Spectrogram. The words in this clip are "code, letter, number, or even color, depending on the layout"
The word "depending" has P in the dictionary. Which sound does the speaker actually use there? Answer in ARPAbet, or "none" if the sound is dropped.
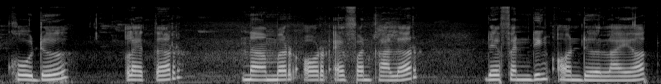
F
